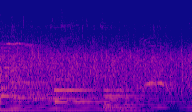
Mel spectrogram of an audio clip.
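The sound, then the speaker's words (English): A large crowd claps hands more strongly at the urging of a preacher one morning, a dense, continuous roar of applause, steady and loud throughout, with sustained musical tones faintly underneath. “No, you're going to give a stronger clap this morning. I'm not stopping until you clap the way you should.”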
